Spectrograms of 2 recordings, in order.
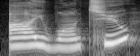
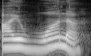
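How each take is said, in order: First: Each word is pronounced fully and separately. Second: The words blend together into a reduced 'wanna'.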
